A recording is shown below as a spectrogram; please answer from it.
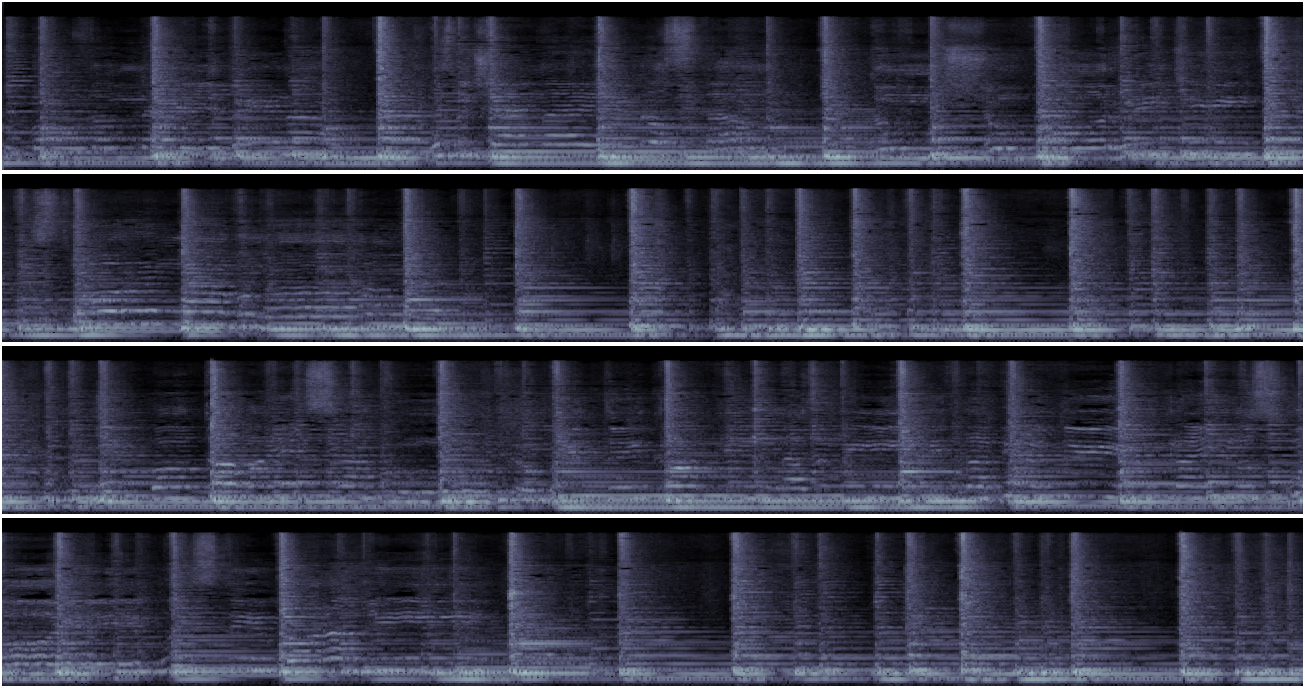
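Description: Classical nylon-string acoustic guitar strummed in a steady rhythm of full chords.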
